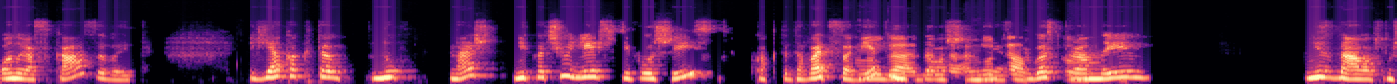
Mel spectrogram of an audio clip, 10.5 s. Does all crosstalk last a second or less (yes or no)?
no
